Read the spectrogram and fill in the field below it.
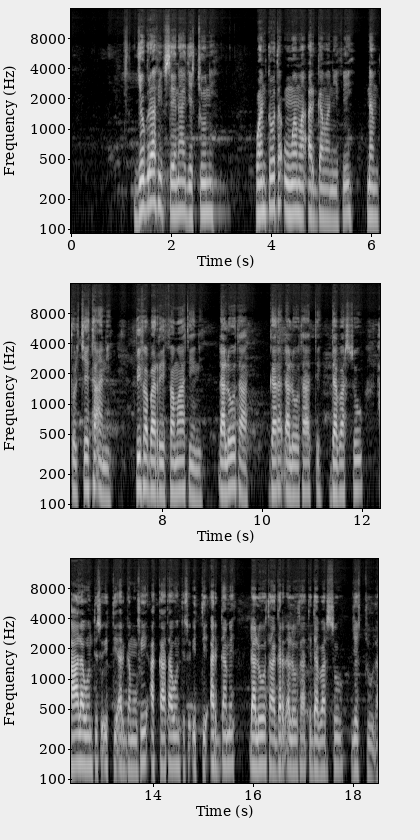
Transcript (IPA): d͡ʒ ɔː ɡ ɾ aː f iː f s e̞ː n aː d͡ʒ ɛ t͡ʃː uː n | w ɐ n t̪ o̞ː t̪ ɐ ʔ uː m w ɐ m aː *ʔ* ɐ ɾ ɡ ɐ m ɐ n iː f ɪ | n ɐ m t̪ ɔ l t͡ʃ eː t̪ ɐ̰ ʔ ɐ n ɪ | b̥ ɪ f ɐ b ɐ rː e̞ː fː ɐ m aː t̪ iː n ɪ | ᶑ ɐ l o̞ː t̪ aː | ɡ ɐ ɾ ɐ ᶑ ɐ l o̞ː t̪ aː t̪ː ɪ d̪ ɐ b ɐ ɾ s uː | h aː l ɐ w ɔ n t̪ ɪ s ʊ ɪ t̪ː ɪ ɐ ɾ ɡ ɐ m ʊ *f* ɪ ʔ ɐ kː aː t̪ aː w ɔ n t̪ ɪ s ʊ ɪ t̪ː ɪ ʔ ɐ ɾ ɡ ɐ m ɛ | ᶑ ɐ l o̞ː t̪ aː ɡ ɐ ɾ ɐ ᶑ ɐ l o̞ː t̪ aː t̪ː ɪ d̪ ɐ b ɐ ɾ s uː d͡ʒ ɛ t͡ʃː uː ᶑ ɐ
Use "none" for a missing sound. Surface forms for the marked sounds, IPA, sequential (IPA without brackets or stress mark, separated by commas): ʔ, f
